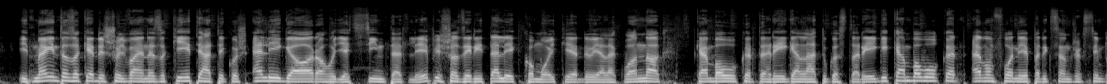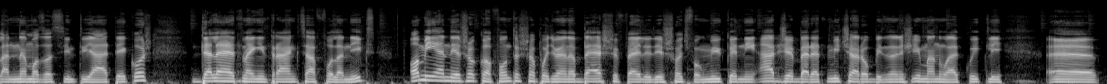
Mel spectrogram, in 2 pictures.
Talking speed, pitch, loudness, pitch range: 195 wpm, 130 Hz, -17 LUFS, 120-140 Hz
